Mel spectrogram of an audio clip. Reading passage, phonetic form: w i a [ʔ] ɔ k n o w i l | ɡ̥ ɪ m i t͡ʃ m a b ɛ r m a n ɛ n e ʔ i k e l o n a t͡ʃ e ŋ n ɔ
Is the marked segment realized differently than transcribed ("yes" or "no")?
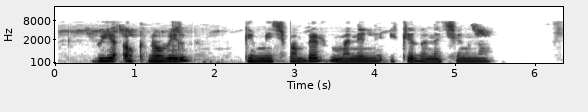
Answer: no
